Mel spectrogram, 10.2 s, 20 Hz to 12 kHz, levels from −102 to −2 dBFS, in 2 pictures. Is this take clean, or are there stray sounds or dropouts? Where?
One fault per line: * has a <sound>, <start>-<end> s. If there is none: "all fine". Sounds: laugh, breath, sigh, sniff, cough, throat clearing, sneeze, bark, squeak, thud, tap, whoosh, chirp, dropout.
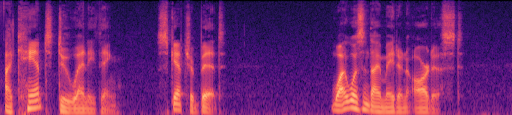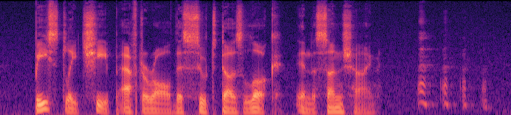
* has a laugh, 9.3-10.1 s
